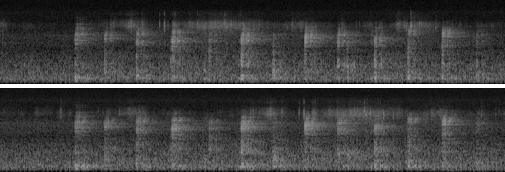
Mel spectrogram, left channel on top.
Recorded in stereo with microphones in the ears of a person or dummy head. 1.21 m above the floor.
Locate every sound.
0.8 s running footsteps: 10° left (ahead or behind), 7 m; by 4.9 s 30° left (ahead or behind), 8.5 m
